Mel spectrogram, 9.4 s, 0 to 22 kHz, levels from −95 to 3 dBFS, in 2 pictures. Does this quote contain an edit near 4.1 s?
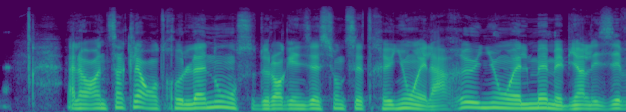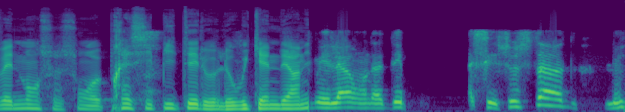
no; 1 cut; at 7.0 s

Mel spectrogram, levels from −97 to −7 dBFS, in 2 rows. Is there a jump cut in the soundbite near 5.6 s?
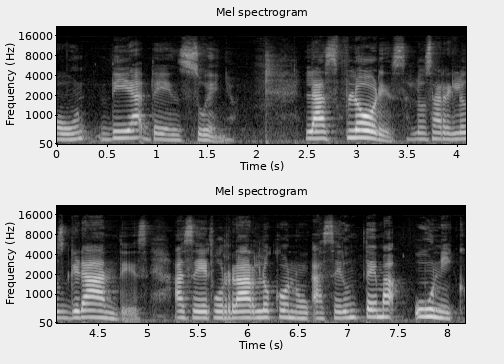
yes; 2 cuts; at 5.6 s, 6.6 s

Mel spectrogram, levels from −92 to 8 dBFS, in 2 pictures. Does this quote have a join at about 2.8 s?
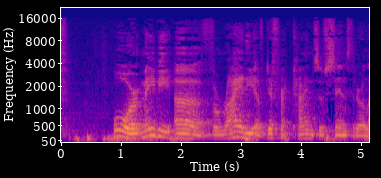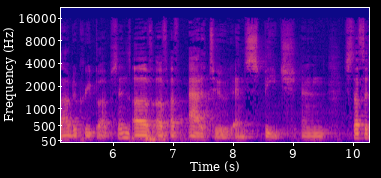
no; 1 cut; at 6.3 s

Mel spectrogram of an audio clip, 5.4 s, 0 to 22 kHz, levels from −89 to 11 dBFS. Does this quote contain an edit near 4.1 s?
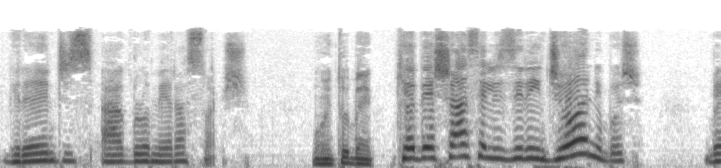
no; 1 cut; at 2.8 s

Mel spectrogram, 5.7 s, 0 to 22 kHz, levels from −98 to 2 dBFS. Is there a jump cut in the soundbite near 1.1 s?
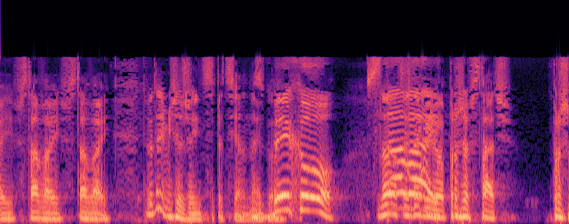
no; 0 cuts

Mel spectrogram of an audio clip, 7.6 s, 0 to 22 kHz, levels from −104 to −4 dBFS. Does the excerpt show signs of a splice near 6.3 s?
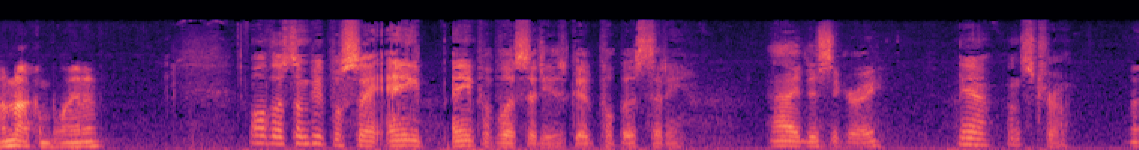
yes; 1 cut; at 6.3 s

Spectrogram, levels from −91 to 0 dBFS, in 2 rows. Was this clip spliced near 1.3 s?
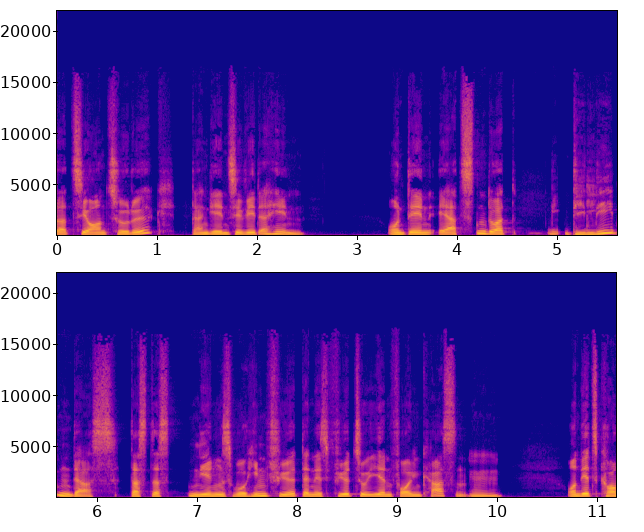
yes; 1 cut; at 1.3 s

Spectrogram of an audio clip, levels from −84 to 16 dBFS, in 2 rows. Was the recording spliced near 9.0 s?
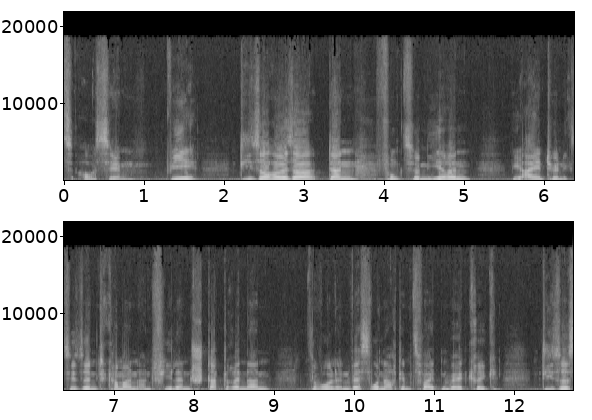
no; 1 cut; at 10.2 s

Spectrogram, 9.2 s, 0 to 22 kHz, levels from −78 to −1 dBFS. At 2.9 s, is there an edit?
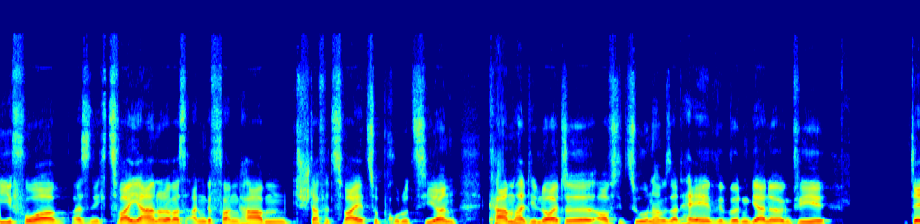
no; 0 cuts

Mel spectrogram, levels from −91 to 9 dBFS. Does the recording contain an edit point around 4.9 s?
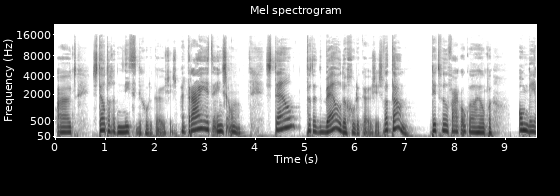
yes; 2 cuts; at 4.9 s, 7.5 s

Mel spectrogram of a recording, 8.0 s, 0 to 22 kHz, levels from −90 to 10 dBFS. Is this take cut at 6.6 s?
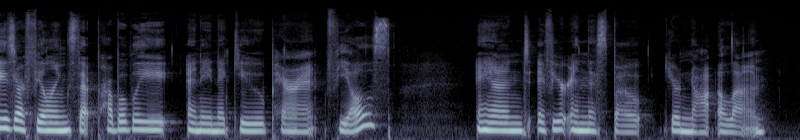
yes; 1 cut; at 6.6 s

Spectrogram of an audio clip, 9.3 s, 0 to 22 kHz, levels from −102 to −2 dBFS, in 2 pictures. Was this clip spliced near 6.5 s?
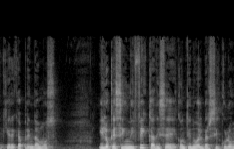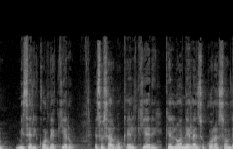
no; 1 cut; at 7.9 s

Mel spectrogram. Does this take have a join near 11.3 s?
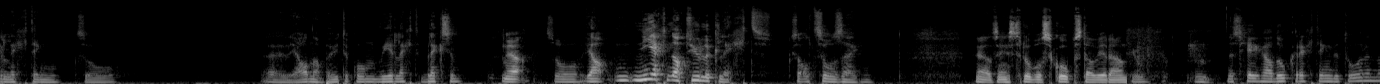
yes; 1 cut; at 11.3 s

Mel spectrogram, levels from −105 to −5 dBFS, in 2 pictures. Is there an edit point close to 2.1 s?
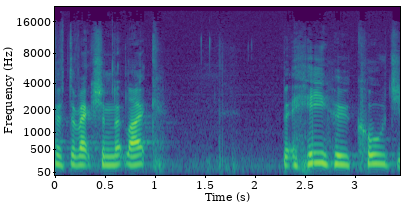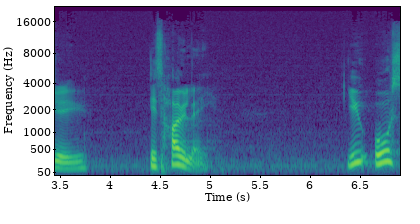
yes; 1 cut; at 2.1 s

